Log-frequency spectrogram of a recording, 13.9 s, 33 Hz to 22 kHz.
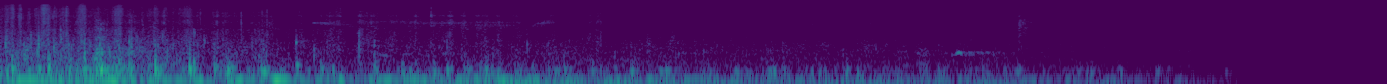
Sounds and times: horses walking in the forest 0.0 - 12.5

